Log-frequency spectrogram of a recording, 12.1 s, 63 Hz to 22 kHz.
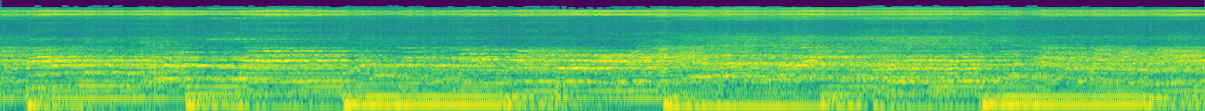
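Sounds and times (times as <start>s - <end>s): slow music with held bass notes: 0.0s - 12.0s.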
